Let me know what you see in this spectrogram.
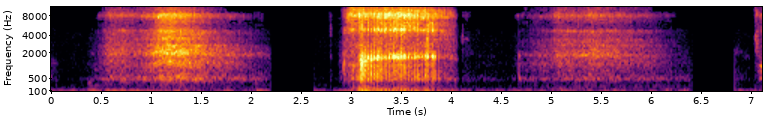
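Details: Snoring sound.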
